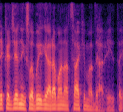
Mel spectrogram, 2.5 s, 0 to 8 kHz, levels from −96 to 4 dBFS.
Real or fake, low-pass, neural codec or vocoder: fake; 7.2 kHz; codec, 16 kHz in and 24 kHz out, 0.6 kbps, FocalCodec, streaming, 4096 codes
